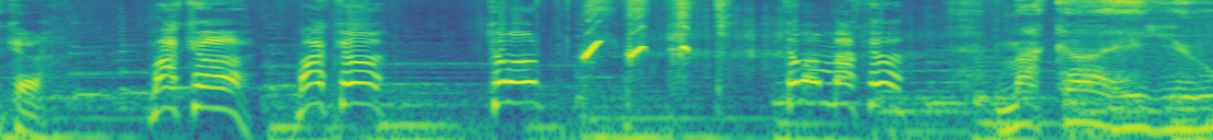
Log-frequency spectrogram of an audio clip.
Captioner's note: whistles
